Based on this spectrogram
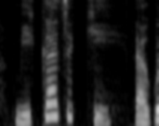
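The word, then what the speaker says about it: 三日月: 한자로는 3일 월이라고 쓰는데 읽을 때는 훈독을 사용해서 미가짓기라고 읽습니다.이는 이는 3일째 뜨는 달이라는 뜻의 순수 일본어 표현이라고 하네요.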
